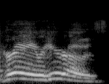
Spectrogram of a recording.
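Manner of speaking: loud proud cheer; triumphant hooray. Acted. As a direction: crow over the victory. Heroes celebrate the kill.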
